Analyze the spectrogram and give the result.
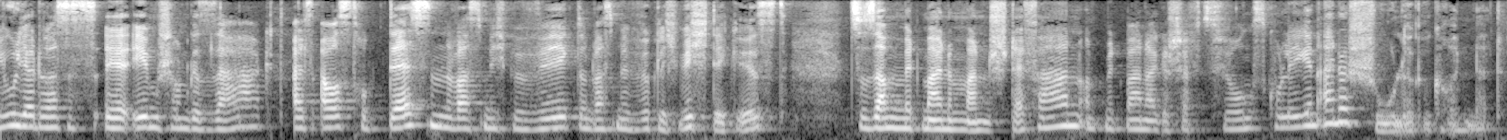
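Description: In a somewhat breathy voice, a woman keeps to a moderate pace. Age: 50s. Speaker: school founder and coach. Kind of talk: interview conversation.

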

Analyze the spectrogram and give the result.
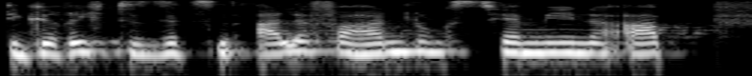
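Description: Her voice has a dark, mellow tone. The woman sounds somewhat breathy. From Westphalia, Germany. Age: 50s. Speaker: lawyer. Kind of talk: expert interview. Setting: remote call.

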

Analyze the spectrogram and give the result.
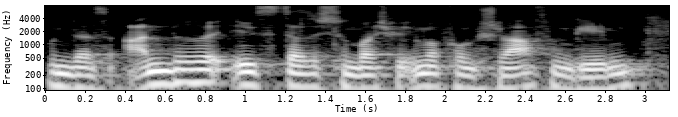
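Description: Speaking with a slight Cologne accent, the voice keeps a fairly even intonation. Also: man. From western Germany, Eifel region between Cologne and Trier. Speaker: business executive. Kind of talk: interview. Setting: in person in Düsseldorf.

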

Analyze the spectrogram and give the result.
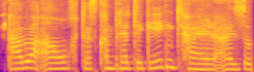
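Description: A woman's fairly high voice at a moderate pace. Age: 20s. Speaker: author with chronic illness. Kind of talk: interview.

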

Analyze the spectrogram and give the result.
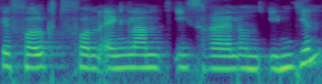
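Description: Very slow speech from a woman, quiet background. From Switzerland, Biel. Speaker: tech account manager and founder. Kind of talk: interview.

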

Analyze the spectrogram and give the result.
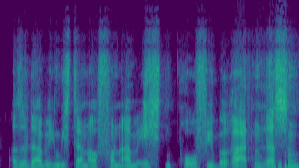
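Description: Pitch rises and falls across a very wide range. There is no echo, and the sound comes across dry and close. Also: man. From Ruhr area, Gelsenkirchen (Germany). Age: 60s. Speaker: public administration manager and workplace safety expert. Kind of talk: podcast interview.

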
